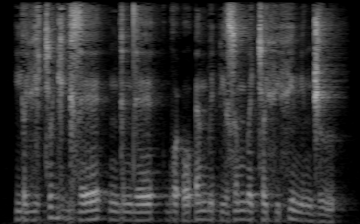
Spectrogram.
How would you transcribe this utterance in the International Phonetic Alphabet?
jəvʲə cɯɡʲeɡʲəze | ŋɡende | ɡʷə˞ʔo ʔɛmbepʲɯ zɵmbɛcə fʲɵfʲɯ mʲɯnd͡ʒɯ

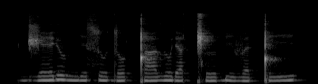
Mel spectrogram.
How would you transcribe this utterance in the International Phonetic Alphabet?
d͡ʒe ɾʲuŋisu do ǃaðuɾʲa ǁɯɠivɛ ǃi

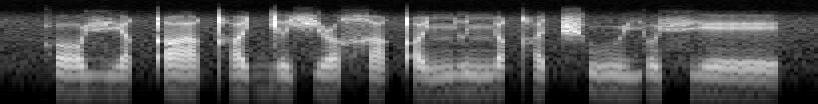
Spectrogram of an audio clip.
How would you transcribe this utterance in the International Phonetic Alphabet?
kʰɔvʲe qʼaqʰʌ ɟəçə˞χaqʼʊ ɲʊɲʊqʰə t͡ʃʰujʊ fʲe

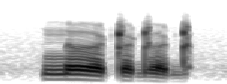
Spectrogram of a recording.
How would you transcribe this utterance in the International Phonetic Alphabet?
nəːʈəɖəɖ

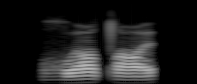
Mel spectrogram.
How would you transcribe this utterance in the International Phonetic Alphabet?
ʁʷəʊ̯tˤɛ

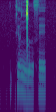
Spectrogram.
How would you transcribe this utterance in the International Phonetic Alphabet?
kʲɤ˦ŋ͡ǀɯ˨˩θe˦

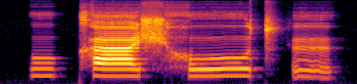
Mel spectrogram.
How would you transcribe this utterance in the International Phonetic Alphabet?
ukʰaːʃhoːt͡sʼʏ

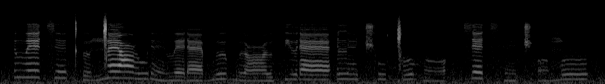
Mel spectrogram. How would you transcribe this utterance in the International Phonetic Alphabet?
βɛ˥t͡sɛ̤˥kʰɵ˩ ŋ͡ǀæ˥ ʕo̤˥ ɾɛ̤˩ βɛ˩ɾæ˩bɵ˥bɵ˩ ʕɵ˩pʲɵ˥ɾæ˥ | lɛ̤˥t͡ʃʰo̤˥ɡ͡ǀo˥vɔ̤˩ | t͡sɛ˥t͡sʰɛ̤˩t͡ʃʼɔ̤˩ mo˥

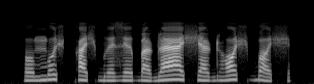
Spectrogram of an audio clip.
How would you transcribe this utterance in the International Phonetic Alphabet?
omoʃkaʃbɪ zɪɓaɖæʃæ ɖʱɔʃɓʌʃ

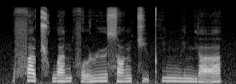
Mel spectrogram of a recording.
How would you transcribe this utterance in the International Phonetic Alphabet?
fä˥ʈ͡ʂʰwa˧˥n fɤ̰˨˩ɻɻ̩˥sɑ˧˥ŋ t͡ɕḭ˨˩pʰi˥ŋmi˧˥ n̪jä̰˨˩˦

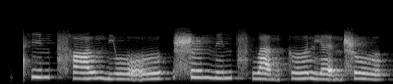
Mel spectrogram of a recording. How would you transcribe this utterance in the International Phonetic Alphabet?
t̪ʰi˥nt͡sʰɑ˧˥ʊ̯ n̪jo̰˨˩˦ʊ̯ | ʂɻ̩˥n̪i˧˥nt͡sʰwa̰˨˩nkɤ˧˥ ljɛ̰˨˩nʂo˥˩ʊ̯

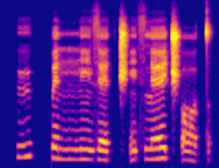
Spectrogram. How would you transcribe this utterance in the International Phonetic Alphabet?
ʉpːɛnːẽ zɛtt͡ʃʼẽs lɛt͡ʃʼɔt

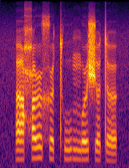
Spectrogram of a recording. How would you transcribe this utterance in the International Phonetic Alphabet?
aħə˞xə˞ tʰu ŋʷə˞ʃœtœ

